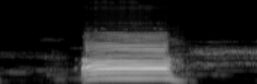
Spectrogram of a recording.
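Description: A rooster at a poultry farm crows once, loud and close, in a single sustained, strongly harmonic call lasting about half a second, followed by faint background clucking from other chickens.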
